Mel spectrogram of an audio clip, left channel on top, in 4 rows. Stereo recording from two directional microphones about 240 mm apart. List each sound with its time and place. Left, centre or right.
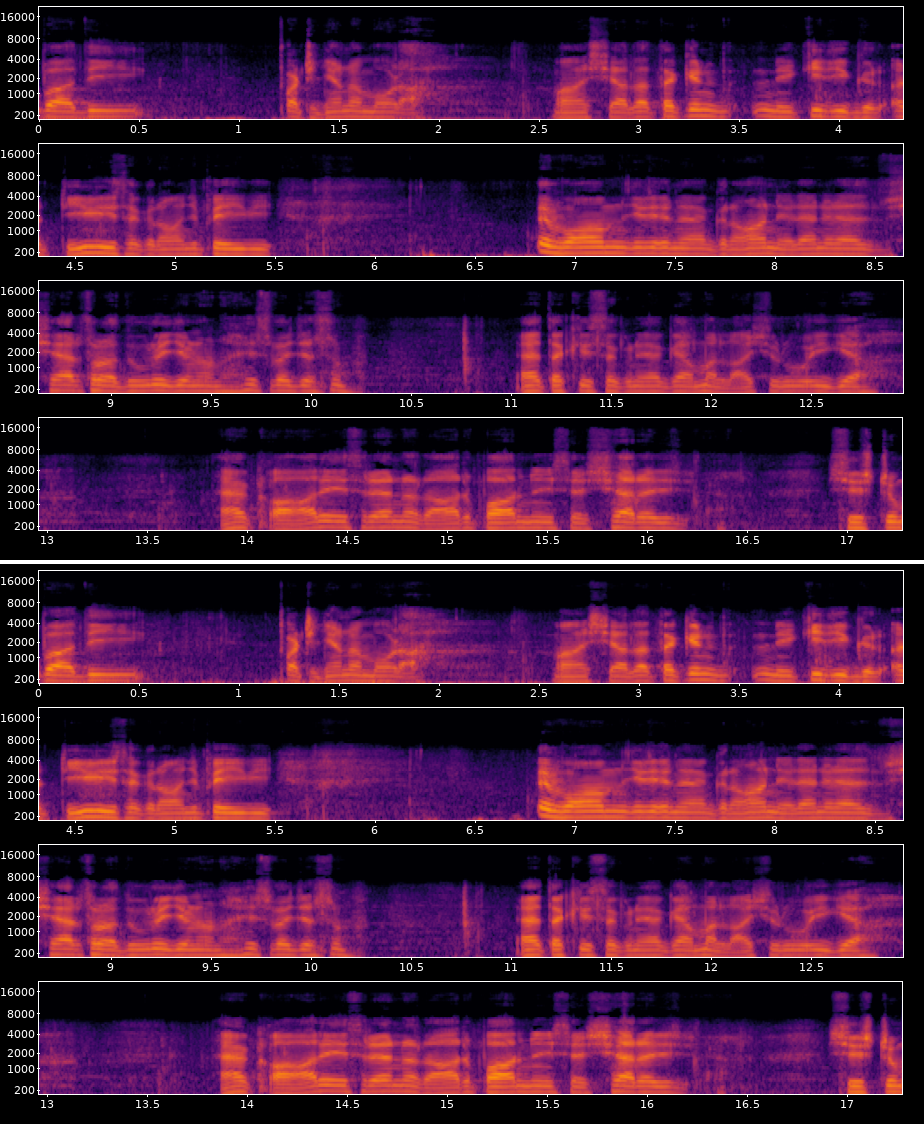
0.0 s a man's voice: centre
